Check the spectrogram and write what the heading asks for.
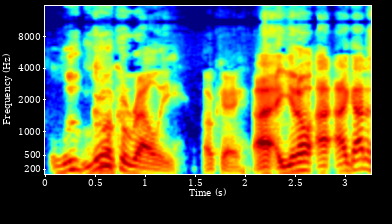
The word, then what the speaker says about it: Lucarelli: It's Uh, Lucarelli. Lucarelli. Okay. I gotta say, man, I'm always big on pronunciations too.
